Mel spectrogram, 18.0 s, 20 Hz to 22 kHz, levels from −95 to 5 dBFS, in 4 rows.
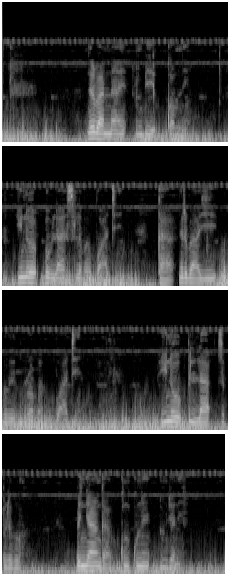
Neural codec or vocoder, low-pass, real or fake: none; 7.2 kHz; real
